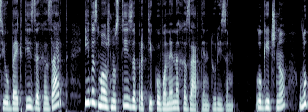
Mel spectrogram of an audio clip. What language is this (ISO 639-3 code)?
bul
